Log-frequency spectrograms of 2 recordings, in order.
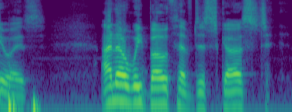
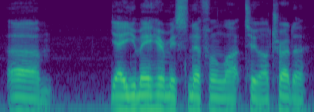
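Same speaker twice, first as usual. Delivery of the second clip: normal talking voice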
